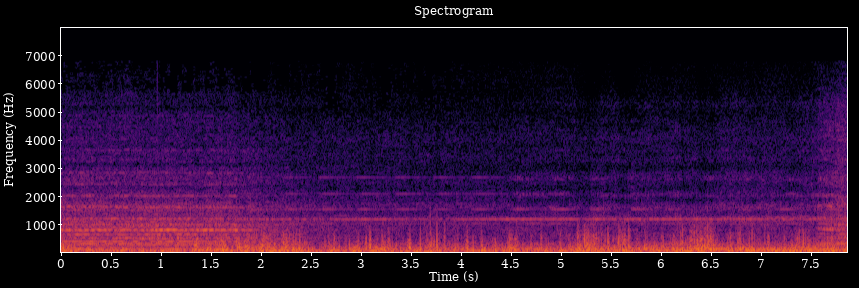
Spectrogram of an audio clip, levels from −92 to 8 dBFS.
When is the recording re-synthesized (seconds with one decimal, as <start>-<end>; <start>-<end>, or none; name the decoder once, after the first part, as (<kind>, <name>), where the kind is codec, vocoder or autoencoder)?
4.5-7.9 (codec, DAC)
